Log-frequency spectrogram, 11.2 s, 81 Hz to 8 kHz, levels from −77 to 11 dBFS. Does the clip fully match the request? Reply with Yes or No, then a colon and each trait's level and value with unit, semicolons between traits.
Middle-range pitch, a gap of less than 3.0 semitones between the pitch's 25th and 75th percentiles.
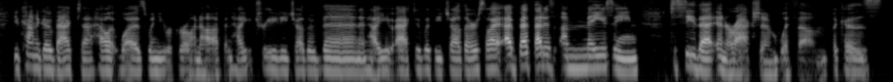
Yes: medium, 155 Hz; narrow, 2.4 semitones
